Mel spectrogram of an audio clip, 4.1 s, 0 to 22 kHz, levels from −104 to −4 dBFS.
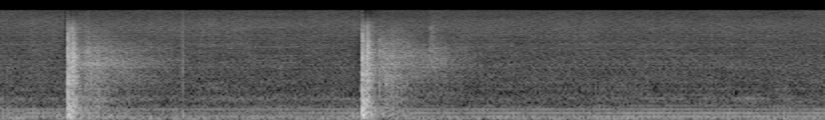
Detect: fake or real fake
